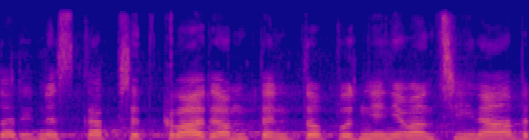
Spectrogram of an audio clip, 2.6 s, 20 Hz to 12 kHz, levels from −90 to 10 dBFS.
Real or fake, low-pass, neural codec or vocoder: fake; 10.8 kHz; vocoder, 48 kHz, 128 mel bands, Vocos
